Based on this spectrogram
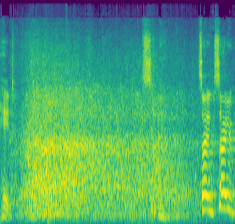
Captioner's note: crowd laughs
